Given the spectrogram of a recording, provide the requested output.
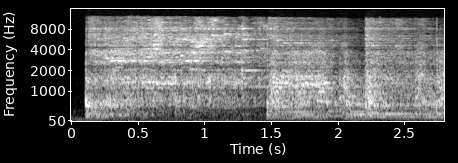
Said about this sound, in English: This is absolutely iconic because it changed the way if glass broke to me. Whenever people hear broken glass, they just think broken glass.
